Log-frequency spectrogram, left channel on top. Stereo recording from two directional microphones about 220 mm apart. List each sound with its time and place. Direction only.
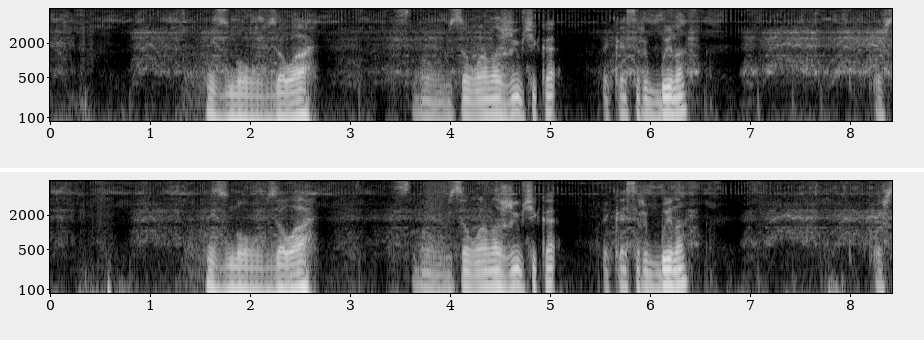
1.6 s speech: 5° right (ahead or behind)
3.7 s speech: 5° right (ahead or behind)
7.2 s vehicle: 50° left (ahead or behind)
